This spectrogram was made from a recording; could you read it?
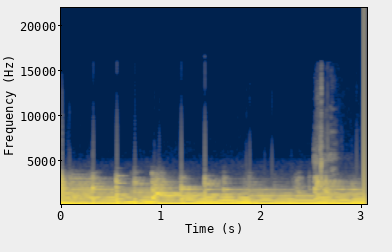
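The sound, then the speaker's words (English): A guitar with a clean tone plays sustained, shimmering chords and picked notes drenched in a warm, wavering vintage chorus effect from a Cortex multi-effects unit, loud with no one talking. “Is that chorus from a multi-pedal or? And it's part of the Cortex.”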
